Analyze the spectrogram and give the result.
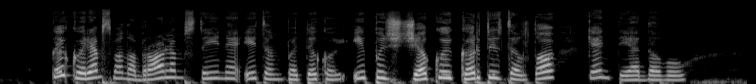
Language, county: Lithuanian, Vilnius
